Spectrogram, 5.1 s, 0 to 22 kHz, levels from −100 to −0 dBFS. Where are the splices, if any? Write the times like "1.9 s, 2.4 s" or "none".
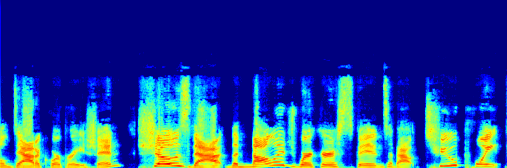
1.3 s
